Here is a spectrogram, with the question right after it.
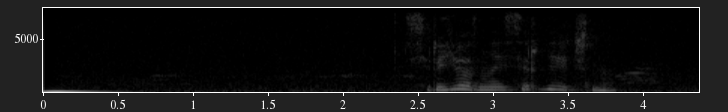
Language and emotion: Russian, positive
